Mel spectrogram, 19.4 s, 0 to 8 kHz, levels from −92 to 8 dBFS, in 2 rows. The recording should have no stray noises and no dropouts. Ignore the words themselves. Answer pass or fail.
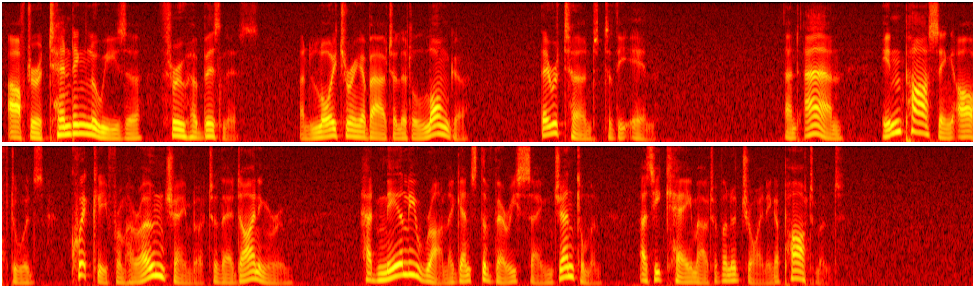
pass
